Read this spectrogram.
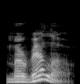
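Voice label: "morello", British English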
